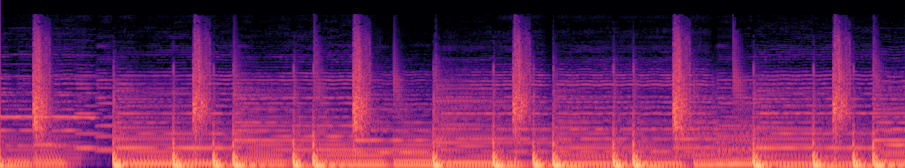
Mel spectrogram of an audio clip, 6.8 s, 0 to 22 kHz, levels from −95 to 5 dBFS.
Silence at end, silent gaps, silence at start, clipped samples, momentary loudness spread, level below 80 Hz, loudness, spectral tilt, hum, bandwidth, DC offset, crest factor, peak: 0 s; none; 0 s; under 0.1%; 6 LU; -18 dBFS; -19 LUFS; -5.5 dB/octave; none; 12 kHz; under 0.1%; 16 dB; 0 dBFS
